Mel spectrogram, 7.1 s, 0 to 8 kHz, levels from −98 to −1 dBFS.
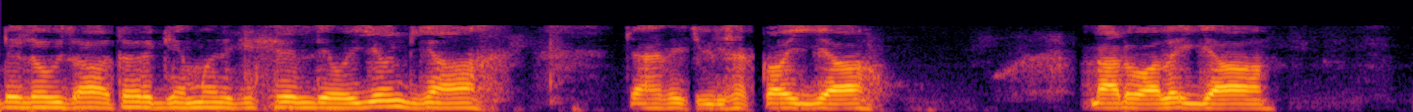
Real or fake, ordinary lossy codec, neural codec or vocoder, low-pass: fake; AAC, 16 kbps; vocoder, 44.1 kHz, 128 mel bands, Pupu-Vocoder; 7.2 kHz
